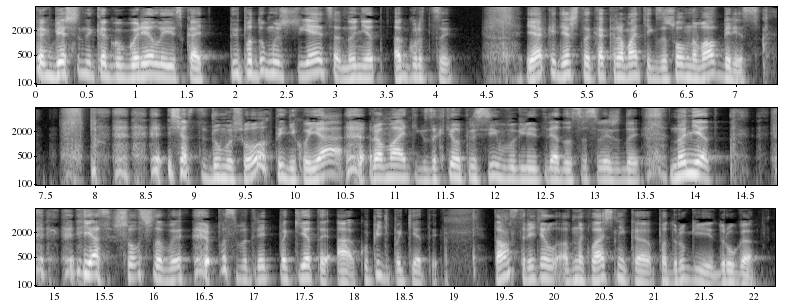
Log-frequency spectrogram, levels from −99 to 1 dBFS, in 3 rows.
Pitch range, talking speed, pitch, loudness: 130-160 Hz, 130 wpm, 145 Hz, -17 LUFS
